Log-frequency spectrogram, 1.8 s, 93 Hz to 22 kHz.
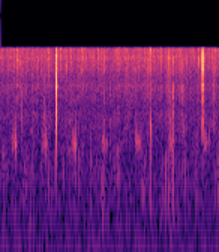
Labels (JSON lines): {"label": "biophony, grazing", "recorder": "SoundTrap 600 or HydroMoth"}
